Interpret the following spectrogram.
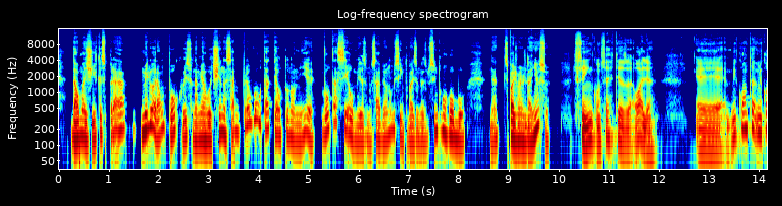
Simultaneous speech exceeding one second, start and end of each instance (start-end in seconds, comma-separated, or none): none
